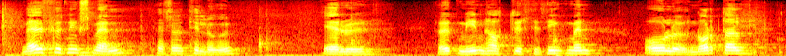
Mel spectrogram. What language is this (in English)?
Icelandic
